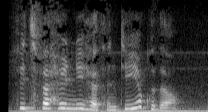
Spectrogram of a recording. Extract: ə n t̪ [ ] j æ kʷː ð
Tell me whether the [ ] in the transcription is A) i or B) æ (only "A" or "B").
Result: A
